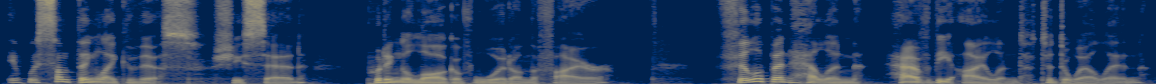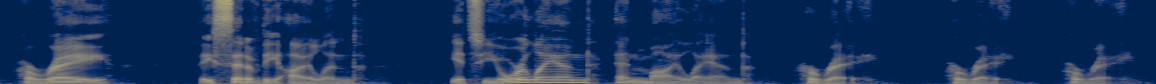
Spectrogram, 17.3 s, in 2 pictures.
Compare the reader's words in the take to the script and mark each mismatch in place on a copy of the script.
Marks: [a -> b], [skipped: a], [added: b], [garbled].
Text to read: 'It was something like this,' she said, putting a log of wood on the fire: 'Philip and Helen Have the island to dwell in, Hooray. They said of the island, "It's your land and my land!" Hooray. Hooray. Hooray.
'It was something like this,' she said, putting a log of wood on the fire: 'Philip and Helen Have the island to dwell in, Hooray. They said of the island, "It's your land and my land!" Hooray. Hooray. Hooray.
